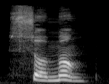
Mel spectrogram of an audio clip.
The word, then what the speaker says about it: saumon: En francés decimos le saumon el e, una vez más, artículo masculino singular, y salmón que se escribe S-A-U-M-O-N, somón.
